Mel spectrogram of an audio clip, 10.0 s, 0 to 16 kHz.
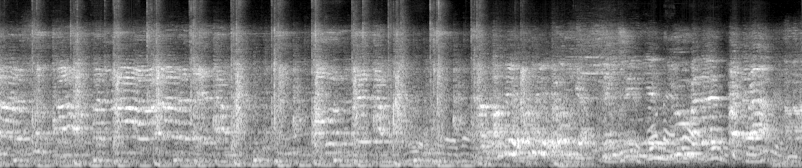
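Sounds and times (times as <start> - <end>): dance song with sung vocal: 0.0 - 10.0.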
